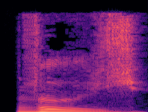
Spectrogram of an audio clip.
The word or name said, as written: vouge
